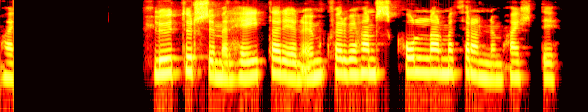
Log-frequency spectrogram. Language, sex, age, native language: Icelandic, female, 30-39, Icelandic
